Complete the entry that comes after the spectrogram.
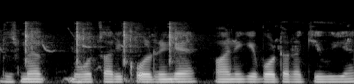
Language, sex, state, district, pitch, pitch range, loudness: Hindi, male, Rajasthan, Jaipur, 120 Hz, 120-125 Hz, -20 LUFS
